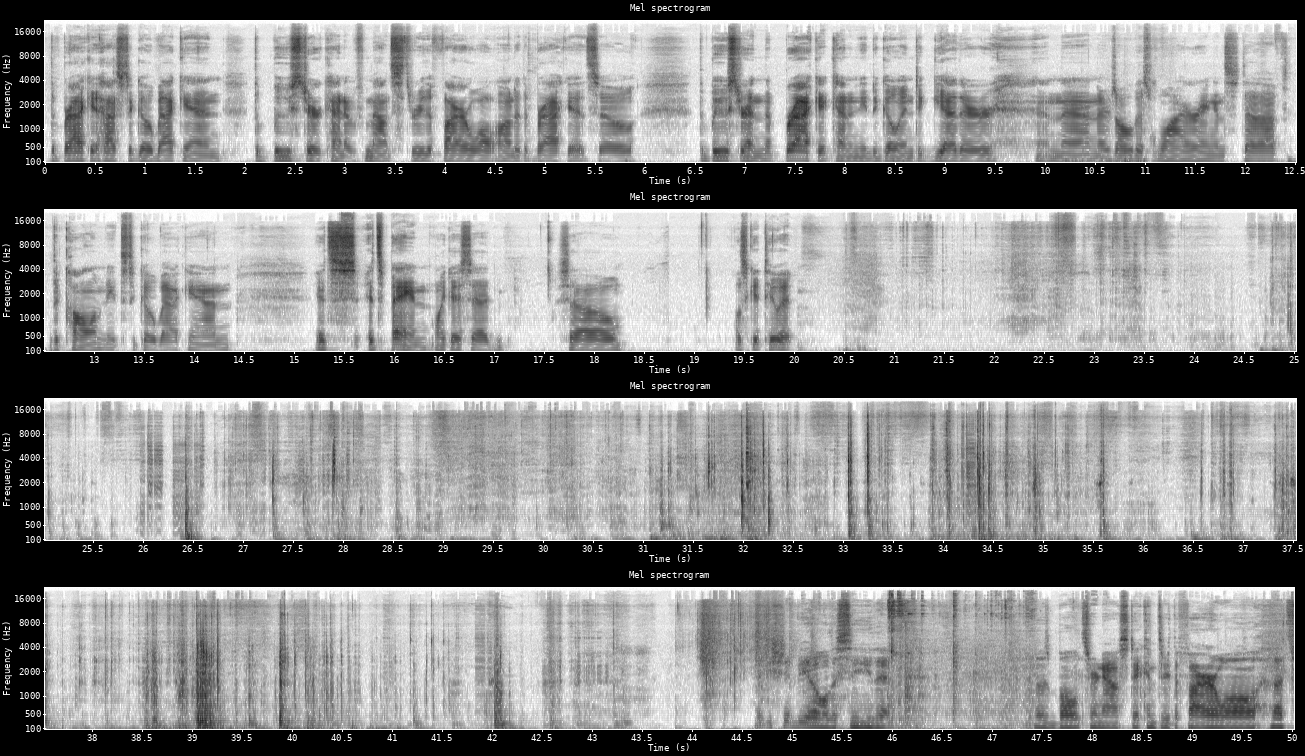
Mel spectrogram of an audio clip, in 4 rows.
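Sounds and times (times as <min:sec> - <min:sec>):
metal clinks knocks and scrapes: 0:45.9 - 0:47.6.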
